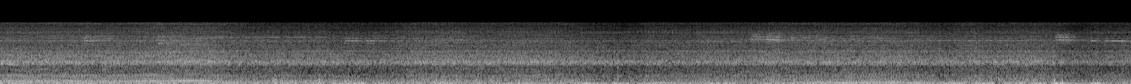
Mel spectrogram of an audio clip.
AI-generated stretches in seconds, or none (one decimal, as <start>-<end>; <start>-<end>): none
